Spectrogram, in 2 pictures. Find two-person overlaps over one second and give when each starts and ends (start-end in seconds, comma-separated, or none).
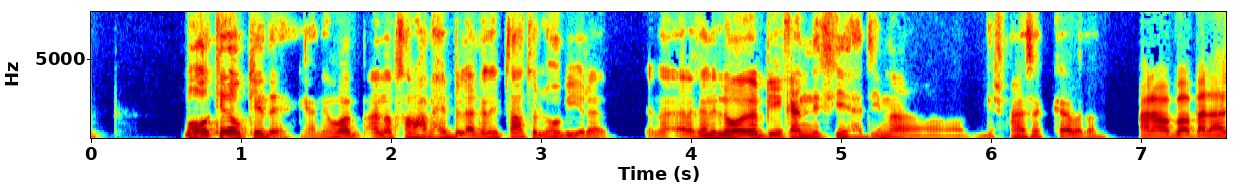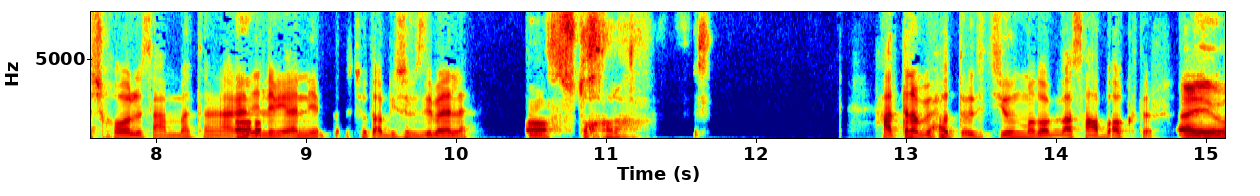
none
